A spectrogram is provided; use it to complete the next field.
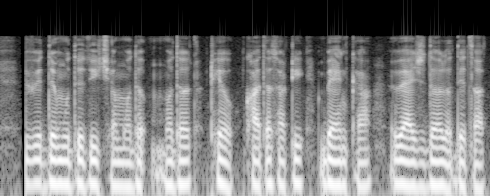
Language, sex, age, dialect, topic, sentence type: Marathi, male, 18-24, Varhadi, banking, statement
